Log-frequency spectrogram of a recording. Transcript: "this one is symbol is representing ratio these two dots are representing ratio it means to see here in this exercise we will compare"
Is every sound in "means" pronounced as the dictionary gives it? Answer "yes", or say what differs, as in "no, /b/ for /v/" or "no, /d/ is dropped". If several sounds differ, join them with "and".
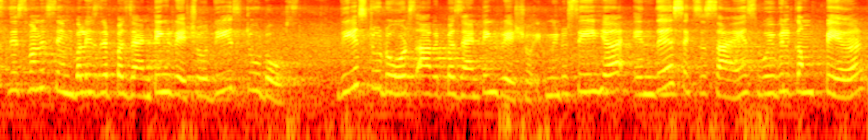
no, /z/ is dropped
